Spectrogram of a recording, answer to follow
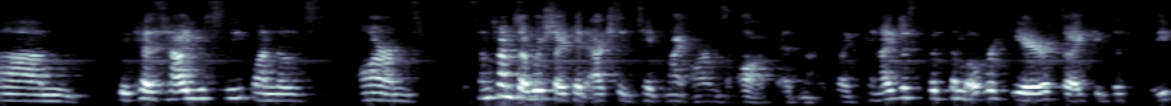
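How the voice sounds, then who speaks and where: Music plays in the background as a woman speaks at a moderate pace and medium pitch. Her loudness swings widely, while her pitch varies in an ordinary way. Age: 50s. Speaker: massage therapist. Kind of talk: online workshop. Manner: hesitant, with many fillers.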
